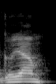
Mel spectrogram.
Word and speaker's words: Guillaume: All right, Guillaume, did Yeah, I say it right?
